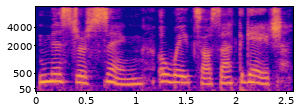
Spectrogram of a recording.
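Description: Female reader as smooth-talking male lawyer, crooked and suave, formal phrasing, silky assurance, audiobook fiction. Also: medium pitch, a little slow, a little mellow, natural voice. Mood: polite.

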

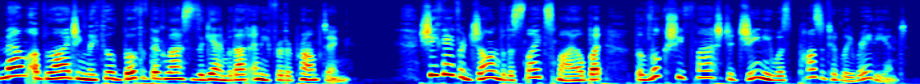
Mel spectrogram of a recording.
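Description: A woman's voice: on the high side, darkish tone, no echo, studio quality. A woman reading scripted fiction as an audiobook narrator.

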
